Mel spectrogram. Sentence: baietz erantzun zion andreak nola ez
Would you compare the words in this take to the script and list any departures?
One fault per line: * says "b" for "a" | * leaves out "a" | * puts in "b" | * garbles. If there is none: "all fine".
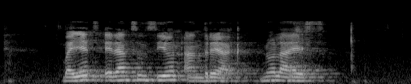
all fine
